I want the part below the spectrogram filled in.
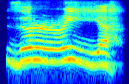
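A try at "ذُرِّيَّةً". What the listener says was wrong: Masih ketebalan. Zurri. Ro tipisnya yang agak susah.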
